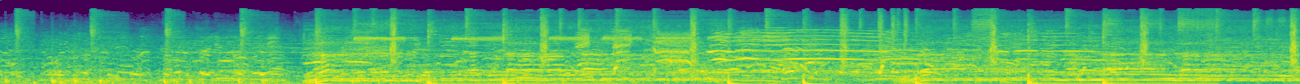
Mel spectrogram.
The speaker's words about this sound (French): Les manifestants, eux, scandent British Petroleum go home, BP go home.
